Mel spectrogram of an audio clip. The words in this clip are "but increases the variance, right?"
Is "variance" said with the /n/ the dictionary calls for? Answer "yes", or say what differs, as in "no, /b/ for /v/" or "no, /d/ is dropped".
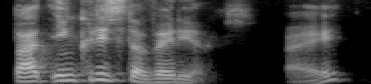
yes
